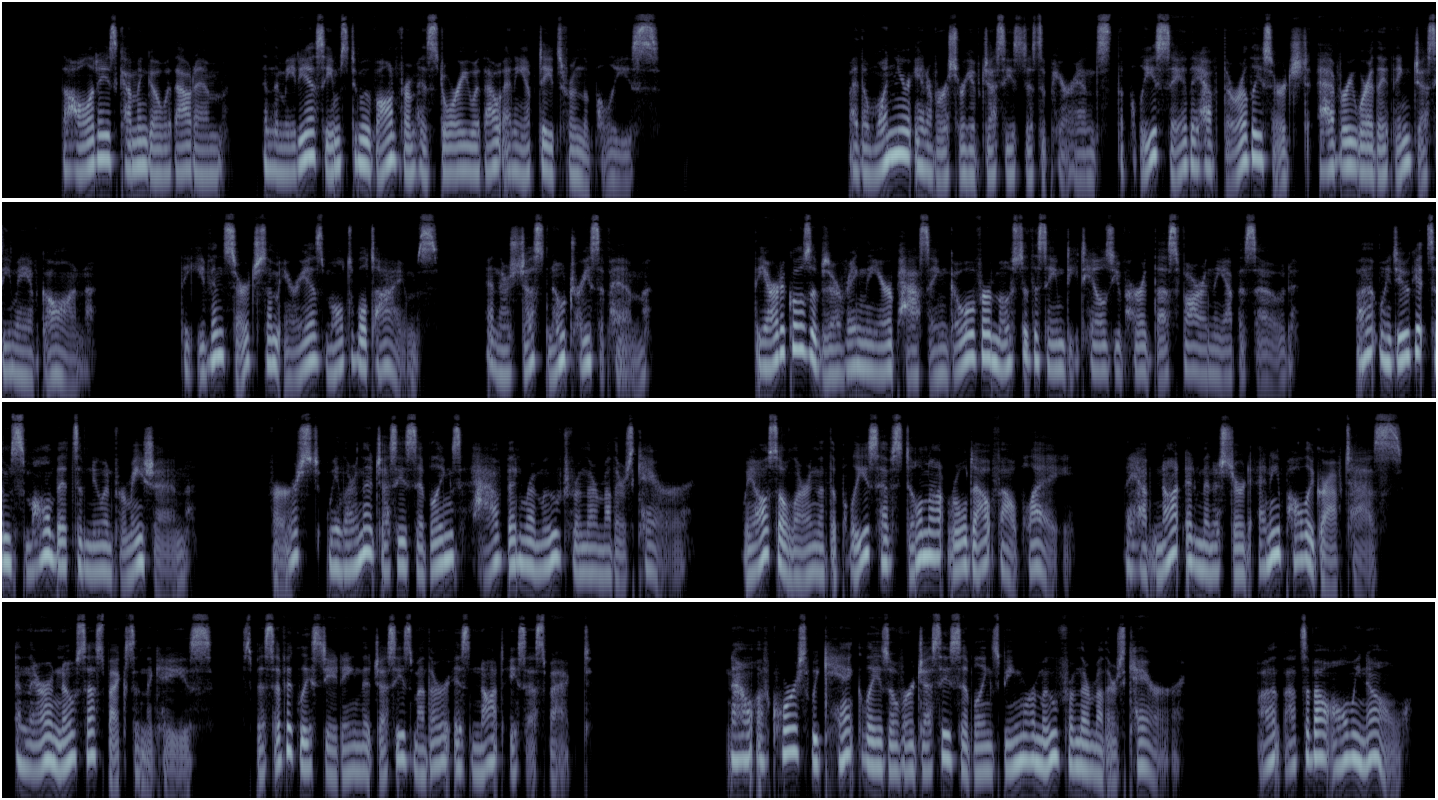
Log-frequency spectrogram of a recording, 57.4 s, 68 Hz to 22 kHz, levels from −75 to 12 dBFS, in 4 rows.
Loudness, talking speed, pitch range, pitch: -25 LUFS, 165 wpm, 150-205 Hz, 175 Hz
